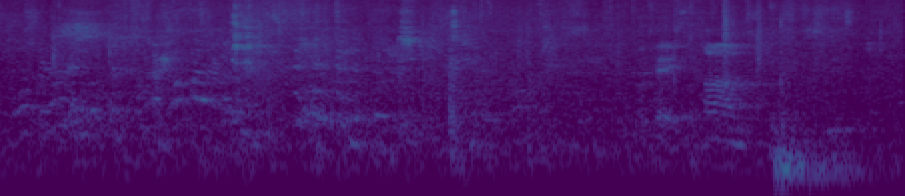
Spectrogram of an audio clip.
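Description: A crowd of young people murmurs and chatters in a large echoing hall.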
